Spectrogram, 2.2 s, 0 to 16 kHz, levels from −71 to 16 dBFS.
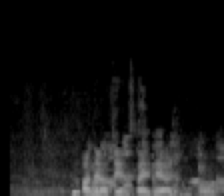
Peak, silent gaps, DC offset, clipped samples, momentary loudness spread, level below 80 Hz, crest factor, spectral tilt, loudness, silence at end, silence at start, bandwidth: -2 dBFS; none; under 0.1%; under 0.1%; 21 LU; -72 dBFS; 20 dB; -5.5 dB/octave; -21 LUFS; 0 s; 0.1 s; 11 kHz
